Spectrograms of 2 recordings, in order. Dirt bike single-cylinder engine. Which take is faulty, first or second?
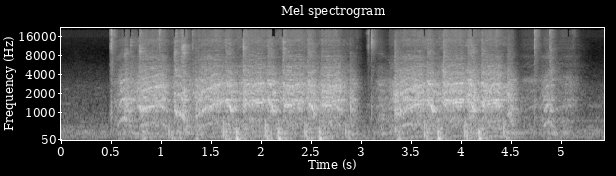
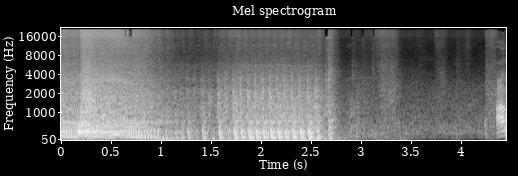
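first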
